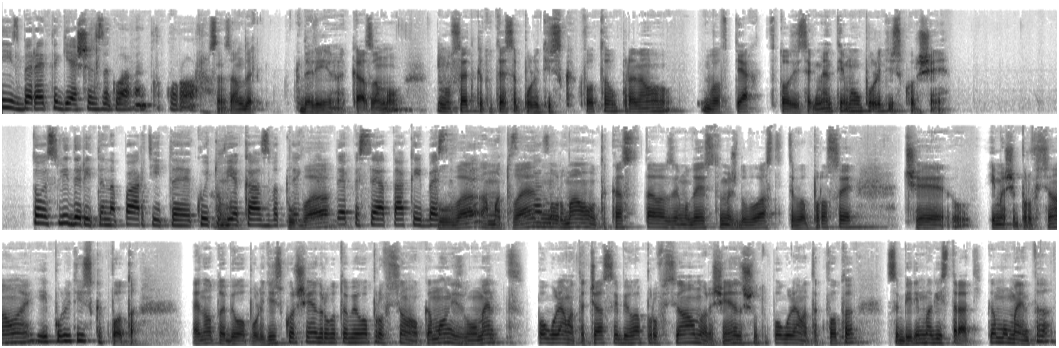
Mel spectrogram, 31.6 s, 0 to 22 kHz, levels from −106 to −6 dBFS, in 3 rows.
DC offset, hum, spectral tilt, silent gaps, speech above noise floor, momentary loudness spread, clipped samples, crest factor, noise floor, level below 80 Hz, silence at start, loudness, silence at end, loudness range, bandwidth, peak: under 0.1%; none; -4.5 dB/octave; none; 46 dB; 5 LU; under 0.1%; 20 dB; -67 dBFS; -58 dBFS; 0 s; -20 LUFS; 0 s; 2 LU; 16.5 kHz; 0 dBFS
